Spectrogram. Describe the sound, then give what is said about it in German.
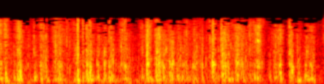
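Hoofbeats of horses galloping at a furious pace as three riders race back into a forest, a fast, loud, continuous rhythm of clopping strikes with no talk. “Zu dritt machten sie sich im rasenden Galopp auf zurück in den Wald.”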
